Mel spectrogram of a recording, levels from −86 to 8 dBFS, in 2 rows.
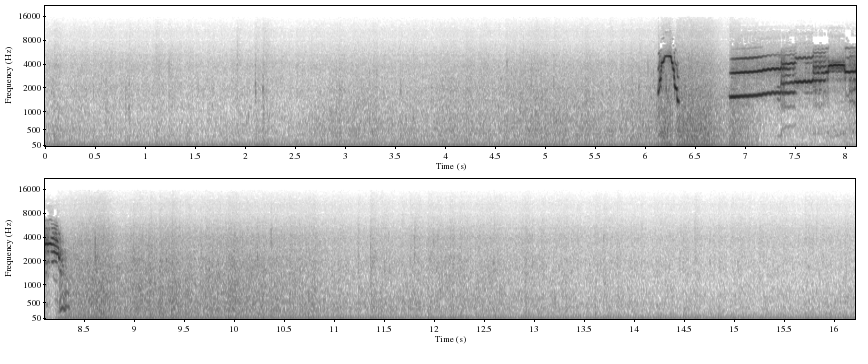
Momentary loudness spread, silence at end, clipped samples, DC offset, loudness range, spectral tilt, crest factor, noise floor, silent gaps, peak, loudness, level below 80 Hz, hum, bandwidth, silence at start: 29 LU; 7.5 s; under 0.1%; under 0.1%; 9 LU; 0 dB/octave; 16 dB; -43 dBFS; none; 0 dBFS; -5 LUFS; -44 dBFS; 60 Hz at -45 dBFS; 15 kHz; 6.1 s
